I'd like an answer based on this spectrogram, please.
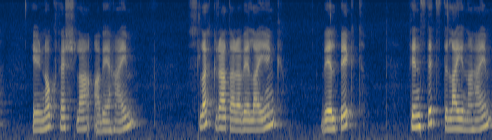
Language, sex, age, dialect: Faroese, female, 36-60, Suðuroy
